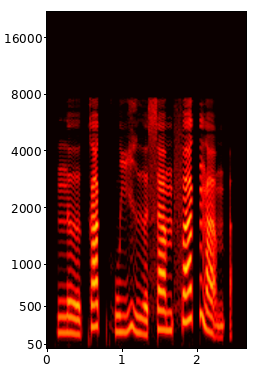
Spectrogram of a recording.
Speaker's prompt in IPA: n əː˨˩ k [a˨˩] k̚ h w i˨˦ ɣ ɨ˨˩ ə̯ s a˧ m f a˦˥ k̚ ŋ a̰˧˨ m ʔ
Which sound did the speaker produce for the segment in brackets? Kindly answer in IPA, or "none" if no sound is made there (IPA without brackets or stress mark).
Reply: a˦˥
